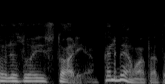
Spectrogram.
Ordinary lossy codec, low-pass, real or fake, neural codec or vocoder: Opus, 16 kbps; 7.2 kHz; fake; codec, 16 kHz in and 24 kHz out, 2.2 kbps, FireRedTTS-2 codec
